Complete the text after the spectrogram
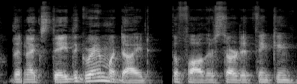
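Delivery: ordinary talk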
